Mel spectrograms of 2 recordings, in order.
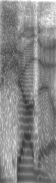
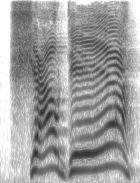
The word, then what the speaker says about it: chowder: It's a bowl of chowder, sir. Wait a minute, come here. What did you call it? Say it loud enough so everyone can hear. Come on, say it. Chowder. Chowdah!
